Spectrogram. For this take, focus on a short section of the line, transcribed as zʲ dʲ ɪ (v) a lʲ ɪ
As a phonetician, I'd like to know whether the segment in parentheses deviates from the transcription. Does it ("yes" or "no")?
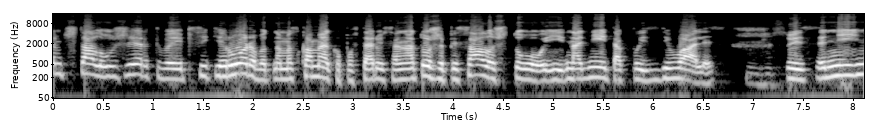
no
